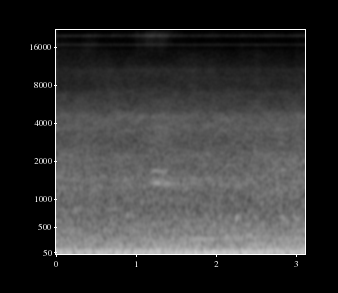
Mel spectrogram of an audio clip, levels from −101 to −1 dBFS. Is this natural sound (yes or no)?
no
